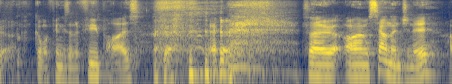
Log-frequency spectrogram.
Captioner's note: laughs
